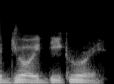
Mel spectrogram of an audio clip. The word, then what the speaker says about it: Joy DeGruy: It's Dr. Joy DeGruy.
